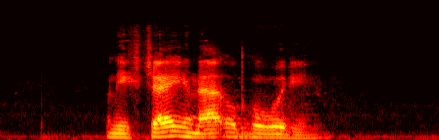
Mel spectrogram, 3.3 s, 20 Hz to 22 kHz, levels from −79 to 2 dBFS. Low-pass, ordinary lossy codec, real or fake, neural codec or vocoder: 10.8 kHz; none; fake; codec, 24 kHz, 0.9 kbps, WavTokenizer, medium music audio release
